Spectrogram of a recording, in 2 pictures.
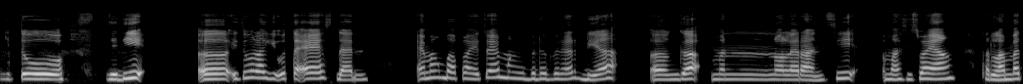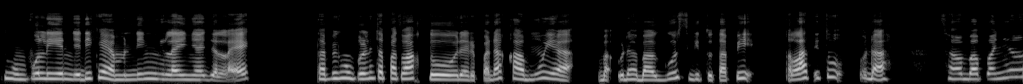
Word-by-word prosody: gitu. 245 -1 +6 0.5
Jadi, 255 +4 +6 0.6
eee, 245 +1 +5
itu 255 +5 -4
lagi 290 -7 0
UTS 265 +3 0
dan 220 0 -3 0.5
emang 305 +5 -3
bapaknya 270 -3 -3
itu 320 - -7
emang 300 -5 -3
benar-benar 255 0 -4
dia 235 +5 0 0.3
enggak 230 +3 +1
menoleransi 225 +1 -4 0.3
mahasiswa 235 +2 -2
yang 255 +1 +4 0.3
terlambat 230 +3 +2
ngumpulin. 255 0 +1
Jadi 240 +4 +1
kayak 250 -8 +3
mending 240 +4 -2
nilainya 220 -1 +1
jelek, 240 +4 0 0.7
tapi 245 +2 0
ngumpulinnya 280 0 +2
tepat 265 -1 +2
waktu 225 -5 +4
daripada 230 +5 -1
kamu 240 -1 +1
iya 245 - +3 0.3
ba - - -4
udah 230 +1 -1
bagus 210 +10 -1
gitu, 230 -3 -5
tapi 285 - -2 0.3
telat, 245 +6 +5
itu 335 - -5 0.2
udah - - 0 0.5
sama 250 -2 -2 0.2
bapaknya 280 +8 -6
245 Hz, 120 wpm, -23 LUFS, 225-270 Hz, 0.7 s, gitu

